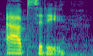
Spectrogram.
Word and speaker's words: Abcde: My favorite one is ABCD, which is ABCDE, which is pronounced Absidy.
